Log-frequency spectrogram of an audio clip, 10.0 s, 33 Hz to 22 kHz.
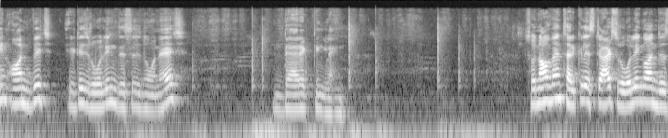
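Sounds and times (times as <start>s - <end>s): chalk scratching on chalkboard: 2.6s - 8.0s.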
